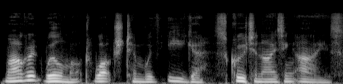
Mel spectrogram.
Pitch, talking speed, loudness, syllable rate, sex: 130 Hz, 140 wpm, -18 LUFS, 5.0 syllables/s, male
